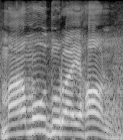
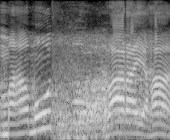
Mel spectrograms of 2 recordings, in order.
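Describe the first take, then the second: First: The word 'and' is joined to the preceding name. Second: The word 'va' is said as a separate syllable. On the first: The speaker calls it right. "মাহমুদু এটার সাথে মিলে যাবে" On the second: The speaker calls it wrong. "Logically কি হওয়ার দরকার ছিল"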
